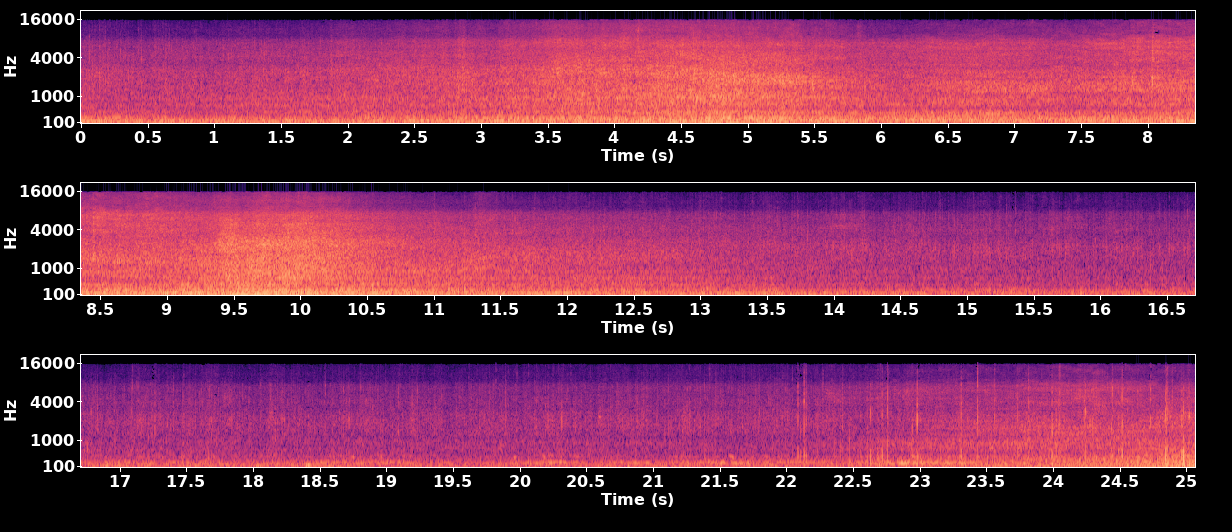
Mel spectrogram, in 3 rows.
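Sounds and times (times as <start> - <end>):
low traffic rumble: 0.0 - 25.0
tyres hissing on wet road: 0.0 - 25.0.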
